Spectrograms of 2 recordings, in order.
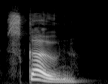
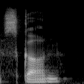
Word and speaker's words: scone: Et dans le sud-ouest et le centre de l'Angleterre, la seconde prononciation s'impose scone, comme home. » Mais on peut ajouter aussi l'origine géographique des classes supérieures qui privilégie la prononciation du nord d'Angleterre et de l'Écosse, donc scone comme gone.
